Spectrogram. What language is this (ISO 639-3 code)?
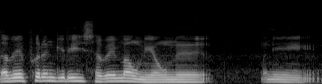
brx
